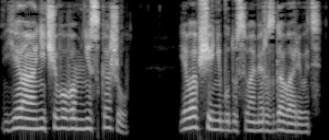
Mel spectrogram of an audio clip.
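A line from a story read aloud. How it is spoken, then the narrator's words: Gloomy reply. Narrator (Russian): мрачно ответил Максим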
